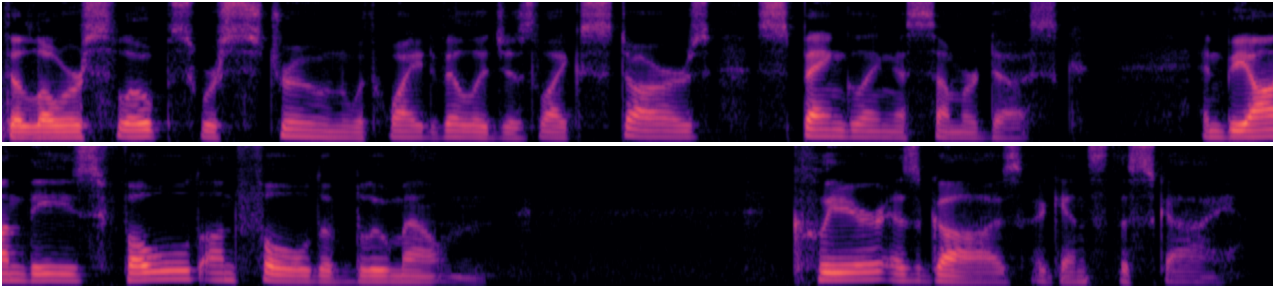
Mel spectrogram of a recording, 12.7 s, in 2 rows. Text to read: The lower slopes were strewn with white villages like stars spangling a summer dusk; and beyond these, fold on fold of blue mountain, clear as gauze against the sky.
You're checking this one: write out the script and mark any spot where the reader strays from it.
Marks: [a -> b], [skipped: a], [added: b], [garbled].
The lower slopes were strewn with white villages like stars spangling a summer dusk; and beyond these, fold on fold of blue mountain, clear as gauze against the sky.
